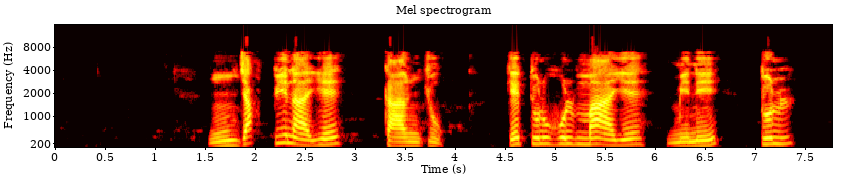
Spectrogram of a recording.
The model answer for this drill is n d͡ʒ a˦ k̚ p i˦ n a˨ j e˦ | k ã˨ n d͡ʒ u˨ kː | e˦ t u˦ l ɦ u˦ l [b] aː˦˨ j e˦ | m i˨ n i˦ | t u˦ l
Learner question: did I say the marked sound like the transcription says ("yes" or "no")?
no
